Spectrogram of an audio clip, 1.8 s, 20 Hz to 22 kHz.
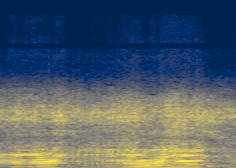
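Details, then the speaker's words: Scooter (Jog) with fresh Stage6 70cc two-stroke and taller gears, riding under throttle; buzz climbs, sags then picks up, a lean bog off the bottom end; top-end jetting fine, needle clip change suspected. "I think that bottom end wants a little bit more fuel though sounds like it has a little bit of a lean bog right"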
